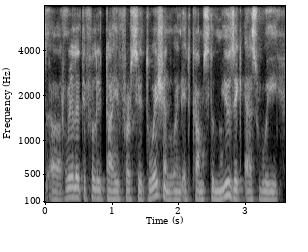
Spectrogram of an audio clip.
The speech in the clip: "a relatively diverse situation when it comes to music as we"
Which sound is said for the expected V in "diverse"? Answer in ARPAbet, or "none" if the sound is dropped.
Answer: F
